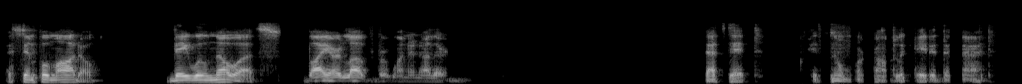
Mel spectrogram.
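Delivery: on the verge of tears. Sharing a personal motto about serving the community, on the verge of tears. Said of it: "And now I want to cry".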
